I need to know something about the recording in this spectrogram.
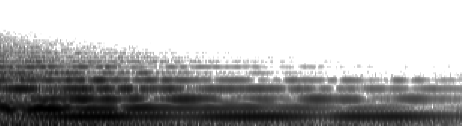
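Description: A large bell ringing after a single stroke, its many-toned hum slowly dying away.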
